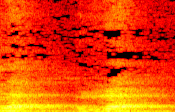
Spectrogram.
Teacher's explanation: र में जीभ मुड़ करके ऊपर छू रही है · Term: मूर्धन्य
